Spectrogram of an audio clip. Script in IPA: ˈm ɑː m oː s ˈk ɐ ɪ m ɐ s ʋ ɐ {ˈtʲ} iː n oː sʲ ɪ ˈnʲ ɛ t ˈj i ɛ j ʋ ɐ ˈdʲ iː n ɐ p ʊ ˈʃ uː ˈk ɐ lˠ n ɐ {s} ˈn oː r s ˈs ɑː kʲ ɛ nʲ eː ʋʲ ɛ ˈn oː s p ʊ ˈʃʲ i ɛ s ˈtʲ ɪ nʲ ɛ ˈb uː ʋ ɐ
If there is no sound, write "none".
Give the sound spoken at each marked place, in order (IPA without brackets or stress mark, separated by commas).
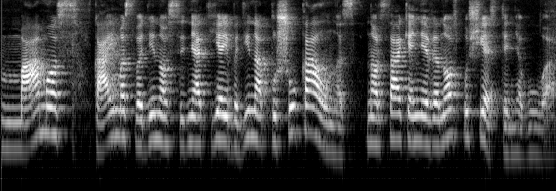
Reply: dʲ, s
